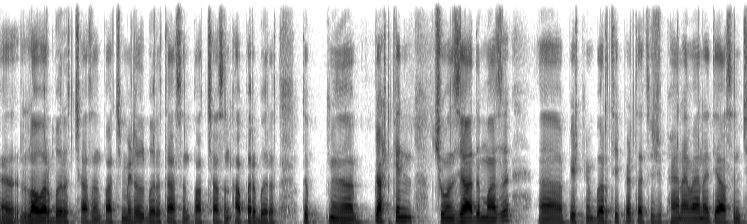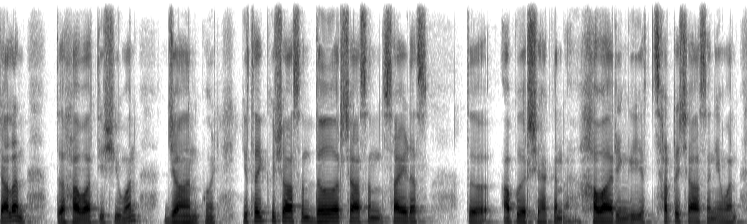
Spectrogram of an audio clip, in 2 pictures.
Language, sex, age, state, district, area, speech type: Kashmiri, male, 45-60, Jammu and Kashmir, Anantnag, rural, spontaneous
